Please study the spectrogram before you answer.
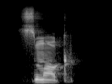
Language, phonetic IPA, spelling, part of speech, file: Russian, [smok], смок, noun, Ru-смок.ogg
- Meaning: dragon (mythical creature)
